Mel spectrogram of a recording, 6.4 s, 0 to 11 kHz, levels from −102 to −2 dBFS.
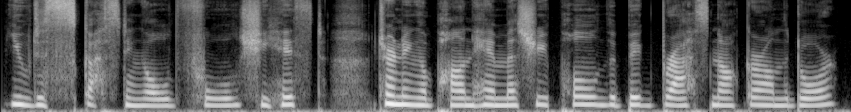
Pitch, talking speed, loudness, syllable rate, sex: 215 Hz, 180 wpm, -21 LUFS, 4.4 syllables/s, female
